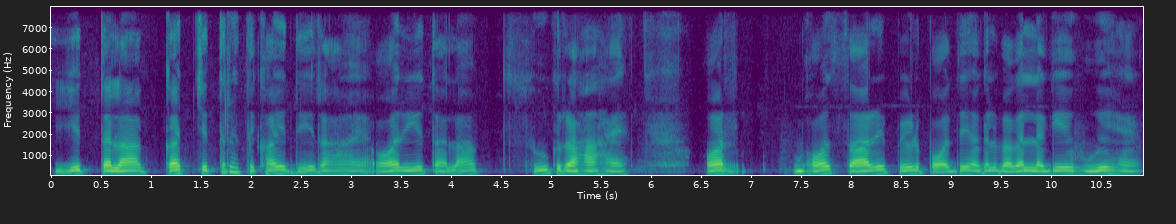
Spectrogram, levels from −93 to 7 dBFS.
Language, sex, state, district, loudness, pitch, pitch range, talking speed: Hindi, male, Uttar Pradesh, Jalaun, -22 LUFS, 150 Hz, 135-170 Hz, 135 wpm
